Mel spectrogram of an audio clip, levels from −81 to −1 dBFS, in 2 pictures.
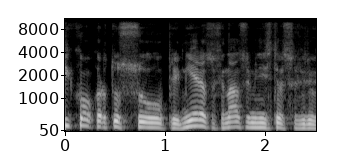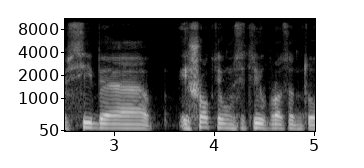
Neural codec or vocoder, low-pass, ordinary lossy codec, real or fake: none; 9.9 kHz; Opus, 32 kbps; real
